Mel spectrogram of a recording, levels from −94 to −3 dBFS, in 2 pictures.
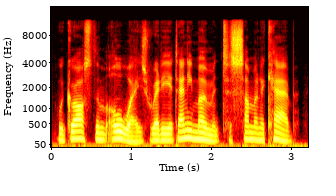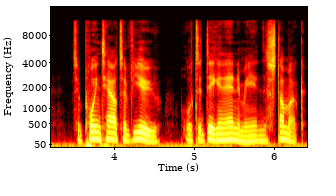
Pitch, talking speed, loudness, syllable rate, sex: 125 Hz, 235 wpm, -18 LUFS, 5.8 syllables/s, male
